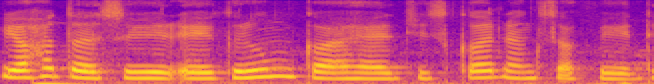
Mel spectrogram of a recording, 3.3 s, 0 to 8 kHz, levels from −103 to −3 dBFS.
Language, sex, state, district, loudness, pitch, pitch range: Hindi, female, Jharkhand, Ranchi, -15 LUFS, 225 Hz, 210-240 Hz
